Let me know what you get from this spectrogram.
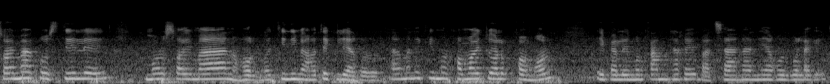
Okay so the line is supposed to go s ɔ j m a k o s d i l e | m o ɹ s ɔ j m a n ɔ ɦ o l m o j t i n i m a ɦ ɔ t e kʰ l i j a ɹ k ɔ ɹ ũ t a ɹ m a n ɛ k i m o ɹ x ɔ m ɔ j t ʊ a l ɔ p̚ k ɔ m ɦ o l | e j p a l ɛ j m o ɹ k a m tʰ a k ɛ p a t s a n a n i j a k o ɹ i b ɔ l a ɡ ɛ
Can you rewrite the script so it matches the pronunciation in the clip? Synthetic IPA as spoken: s ɔ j m a k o s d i l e | m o ɹ s ɔ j m a n ɔ ɦ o l m o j t i n i m a ɦ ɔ t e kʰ l i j a ɹ k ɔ ɹ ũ t a ɹ m a n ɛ k i m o ɹ x ɔ m ɔ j t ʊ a l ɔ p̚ k ɔ m ɦ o l | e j p a l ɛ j m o ɹ k a m tʰ a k ɛ b a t s a n a n i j a k o ɹ i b ɔ l a ɡ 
